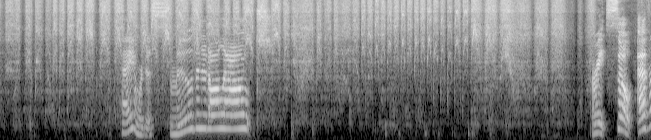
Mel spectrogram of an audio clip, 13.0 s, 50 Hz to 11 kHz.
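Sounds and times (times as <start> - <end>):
hand rubbing stencil on board: 0.0 - 12.0.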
